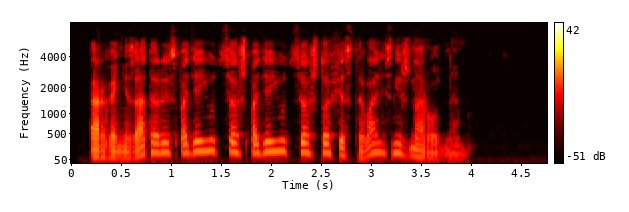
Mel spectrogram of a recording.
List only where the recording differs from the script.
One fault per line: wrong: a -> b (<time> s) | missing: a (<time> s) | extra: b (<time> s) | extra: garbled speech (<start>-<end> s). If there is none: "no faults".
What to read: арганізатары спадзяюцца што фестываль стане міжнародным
extra: спадзяюцца (1.8 s)
missing: стане (3.1 s)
